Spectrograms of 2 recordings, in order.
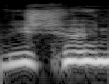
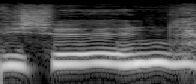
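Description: First: It sounds sincere and positive. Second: It sounds sarcastic and unconvinced.

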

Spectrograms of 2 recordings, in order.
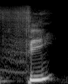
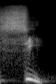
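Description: First: The consonant is a lisped th sound. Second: The consonant is a hissed s sound. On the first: This is the Spanish of Spain. "in Spanish would be thi" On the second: This is Latin American Spanish. "in Latin American Spanish would be si"

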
